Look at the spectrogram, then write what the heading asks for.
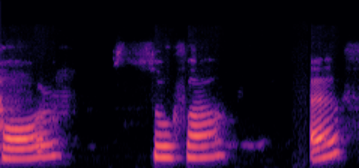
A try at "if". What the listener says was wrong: F no. E sound is there, no?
